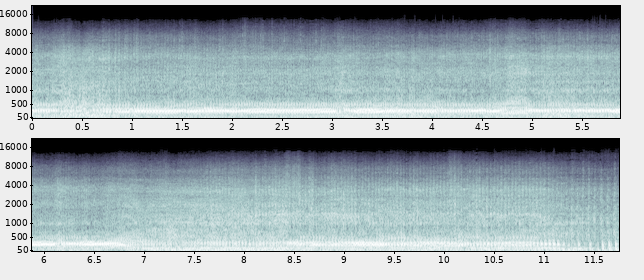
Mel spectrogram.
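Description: Dirt bike engine running at steady high revs, easing off briefly about seven seconds in and picking up again, then dropping to a pulsing idle near the end.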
